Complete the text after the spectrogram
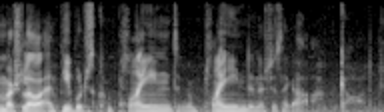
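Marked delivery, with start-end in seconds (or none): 3.0-3.7 very soft, voiceless aside; exasperated sigh. Retold or imitated. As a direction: breathe it out as a weary self-quote. Exasperated self-quote about complaining viewers.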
